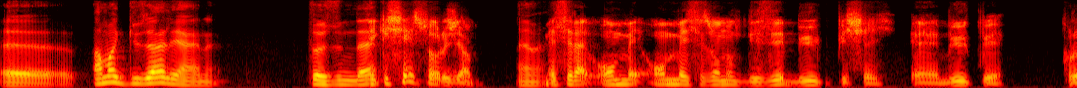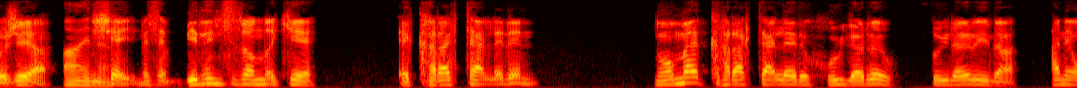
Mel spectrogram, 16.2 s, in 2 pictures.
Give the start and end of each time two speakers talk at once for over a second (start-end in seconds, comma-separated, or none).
none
